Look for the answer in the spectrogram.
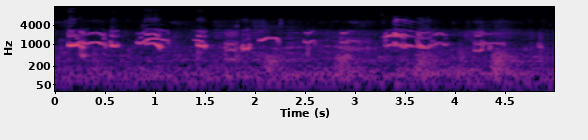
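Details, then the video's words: Puppies begging for food whine in wavering, warbling tones, short looping cries that rise and fall in pitch, set against a soft background hiss. "hungry dogs begging for food"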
